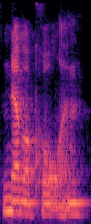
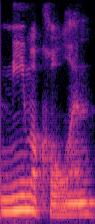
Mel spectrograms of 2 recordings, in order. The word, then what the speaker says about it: Nemacolin: Nate and I last weekend we went to Nemacolin. I always called it Nemacolin, but it's in Farmington, Pennsylvania, and apparently it's pronounced Nemacolin.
